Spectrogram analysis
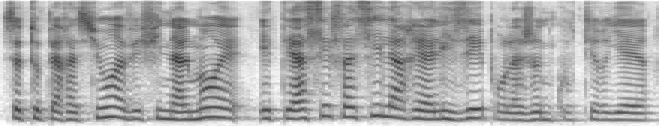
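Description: A woman narrating a storybook in a gentle, measured reading voice. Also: mid-range voice.

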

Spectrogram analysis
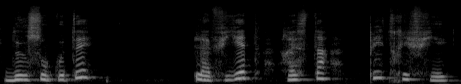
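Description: A woman reading a children's story aloud with lively, dramatic narration. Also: mid-range voice, takes it slowly, slightly rough.

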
